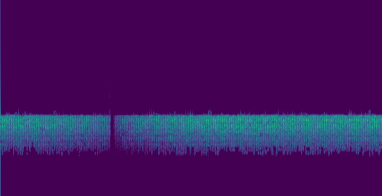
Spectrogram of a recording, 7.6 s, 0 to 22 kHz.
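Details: High, rasping continuous trill of a Korean bush cricket, 2020 National Institute of Biological Resources recording; the buzz breaks off for a moment after two seconds, then resumes and builds back to full strength.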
